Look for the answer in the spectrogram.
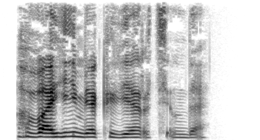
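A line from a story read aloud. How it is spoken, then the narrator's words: Laughing. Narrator (Russian): Рассмеялась Линда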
